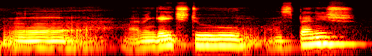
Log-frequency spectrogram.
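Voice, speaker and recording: Speech at a very slow pace with ordinary pitch variation carries audible room echo. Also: man. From Germany. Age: 40s. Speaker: interviewee, expatriate resident. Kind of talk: interview. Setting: studio. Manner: halting, many fillers.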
